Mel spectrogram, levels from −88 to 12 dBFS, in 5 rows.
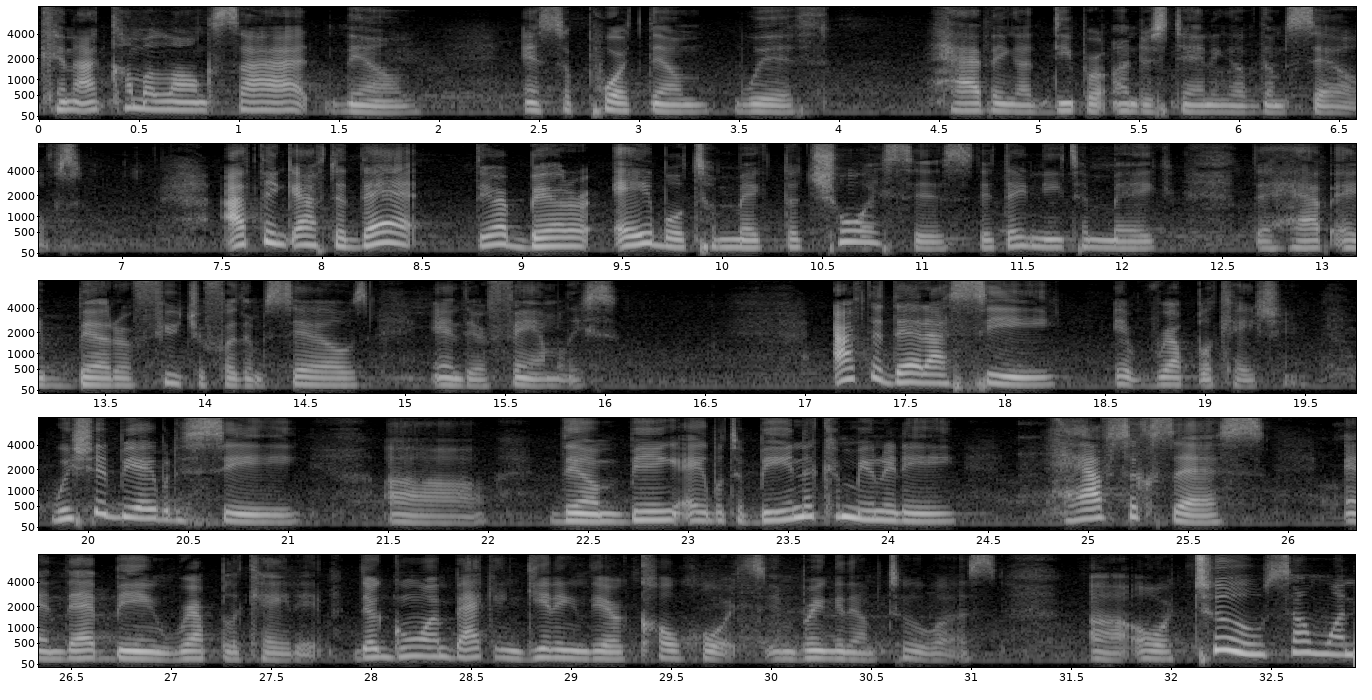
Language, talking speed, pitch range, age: English, 155 wpm, 140-180 Hz, 40-59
